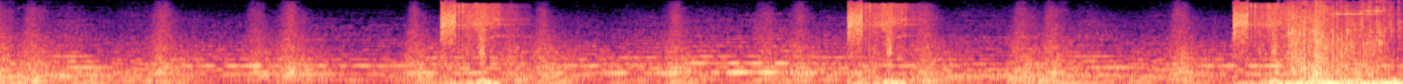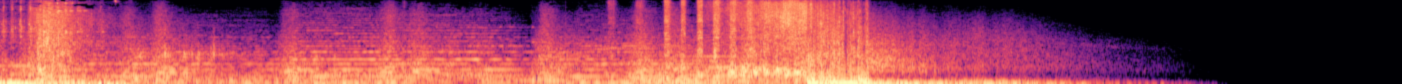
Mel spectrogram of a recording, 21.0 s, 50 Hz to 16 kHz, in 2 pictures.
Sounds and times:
Music: 0.0 - 19.5.

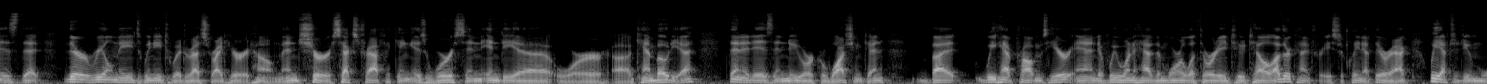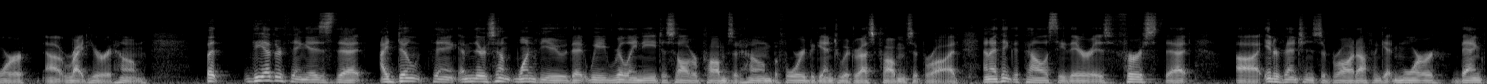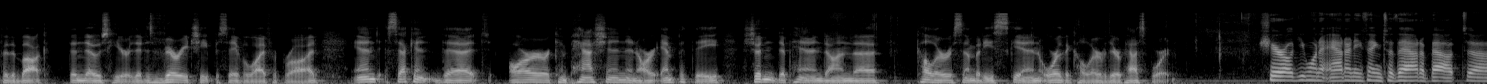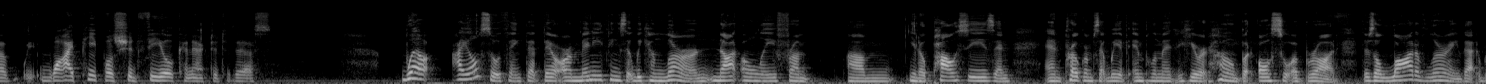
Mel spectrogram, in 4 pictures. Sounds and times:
Female speech, woman speaking: 42.4 - 47.4, 48.6 - 59.4.

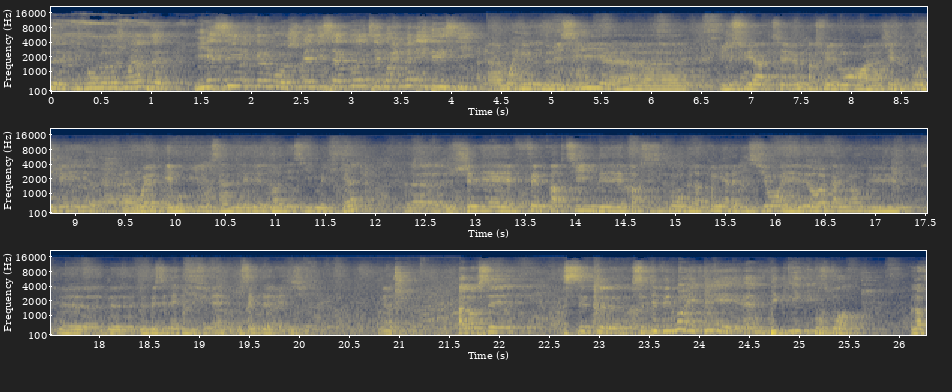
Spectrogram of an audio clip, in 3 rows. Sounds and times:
Speech: 0.0 - 26.2.

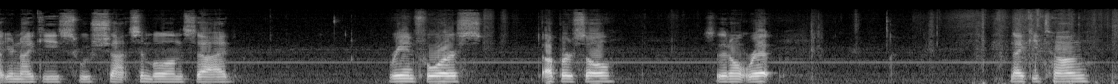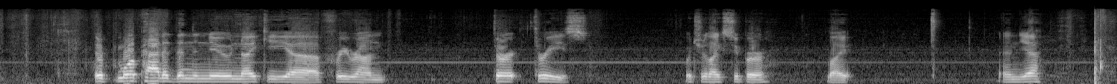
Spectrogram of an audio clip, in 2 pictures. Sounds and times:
Speech: 0.0 - 2.4, 3.9 - 6.2, 7.1 - 7.8, 10.1 - 11.0, 12.1 - 15.1, 16.1 - 17.2, 18.0 - 19.8, 21.2 - 21.7.

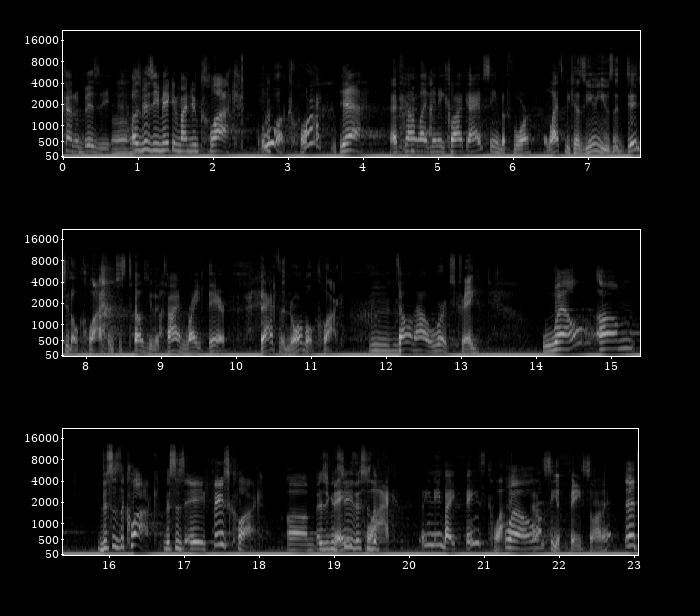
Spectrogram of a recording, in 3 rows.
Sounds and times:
Speech: 15.9 - 20.4, 21.2 - 23.0.

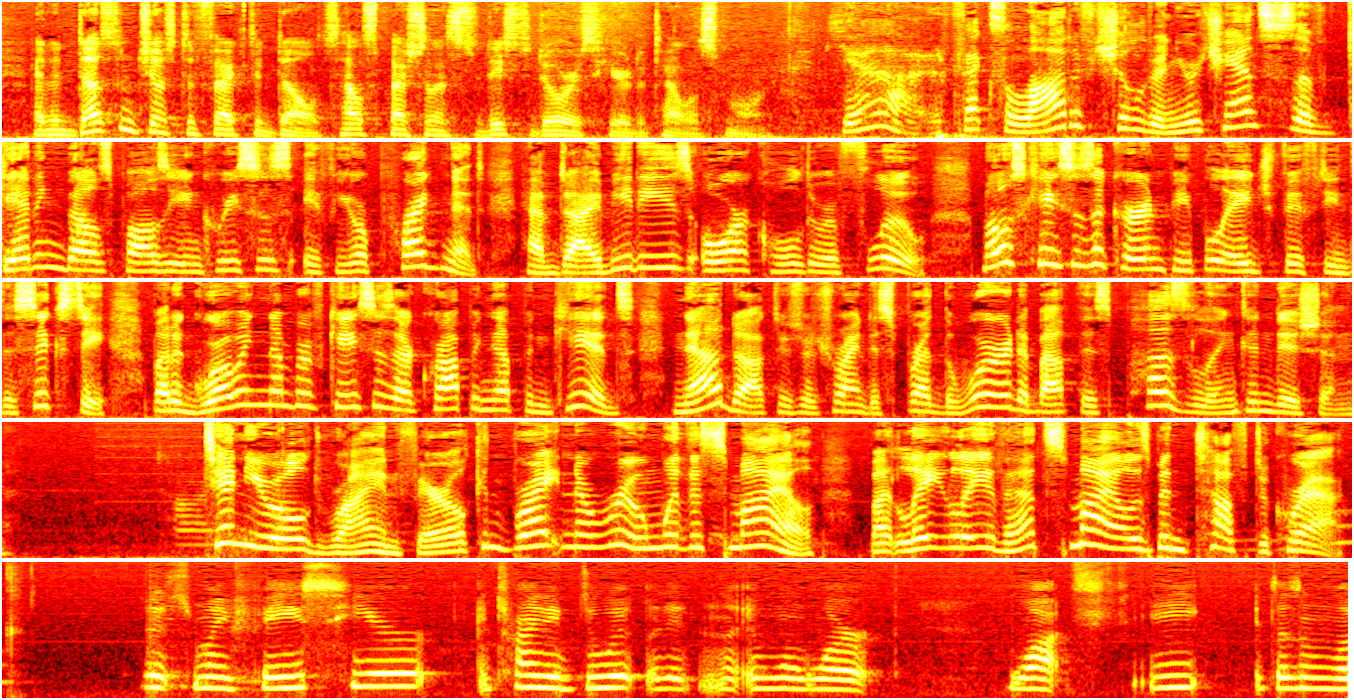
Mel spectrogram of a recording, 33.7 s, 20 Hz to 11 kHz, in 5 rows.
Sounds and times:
Speech: 0.2 - 7.2.

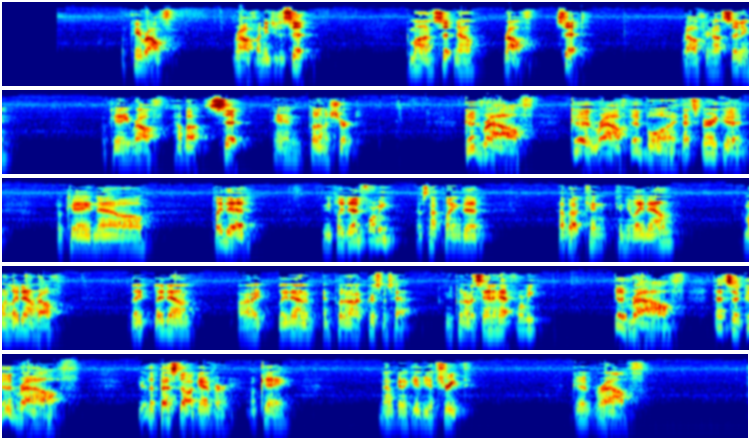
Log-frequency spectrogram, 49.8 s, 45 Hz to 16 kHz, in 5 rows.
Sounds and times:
Speech: 1.6 - 2.4, 3.0 - 4.3, 5.4 - 8.0, 9.0 - 10.2, 11.3 - 14.8, 16.1 - 20.0, 20.6 - 22.0, 22.7 - 23.4, 24.2 - 26.5, 27.3 - 29.0, 29.7 - 30.8, 31.6 - 37.2, 38.0 - 40.9, 41.6 - 43.8, 44.8 - 46.2, 47.4 - 48.6.

